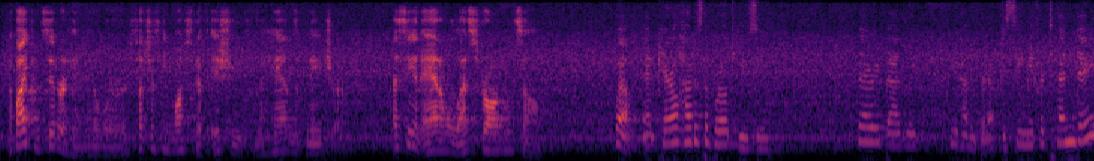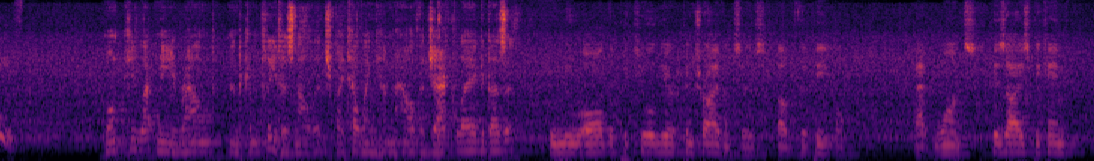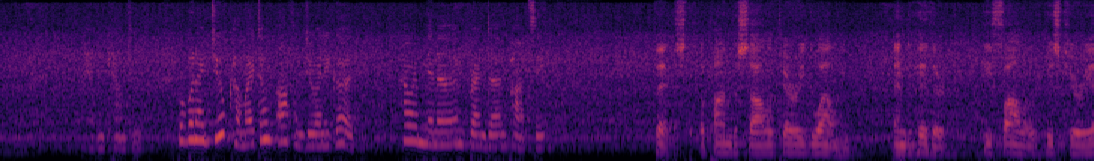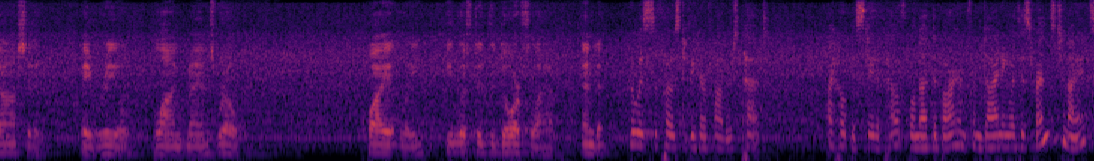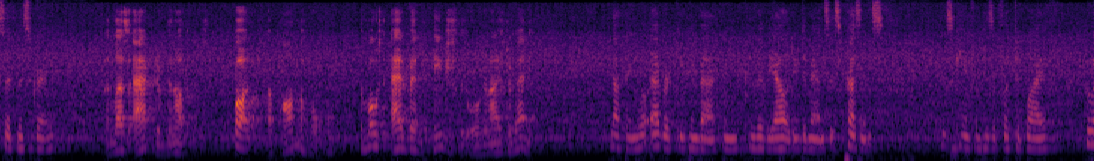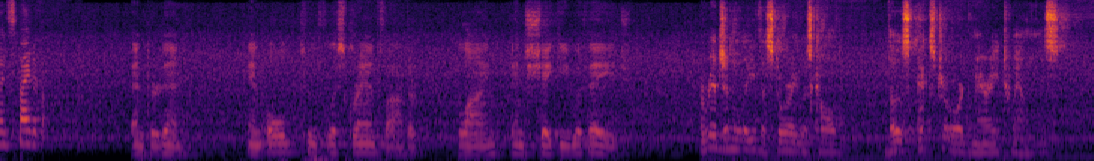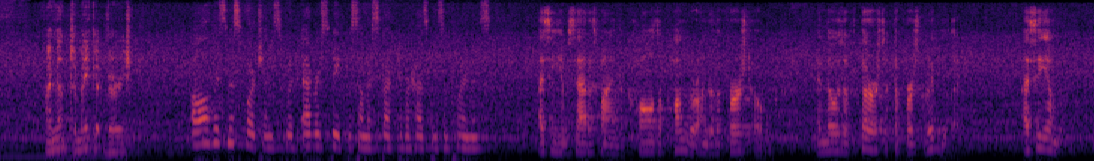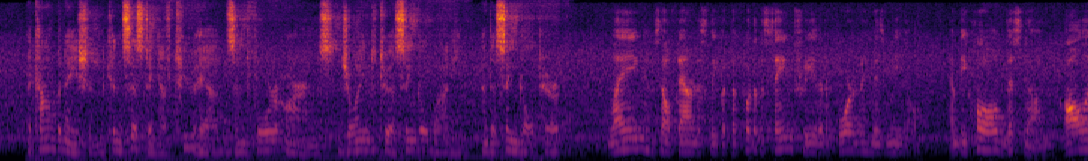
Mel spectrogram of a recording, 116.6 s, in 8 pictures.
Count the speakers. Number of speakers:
4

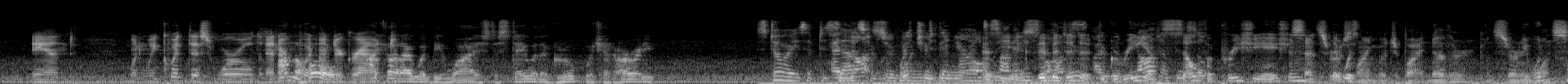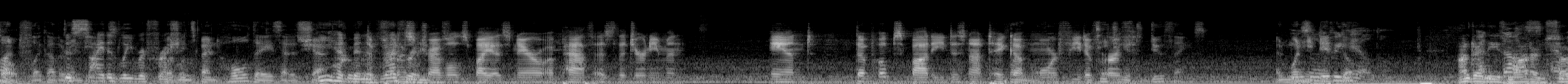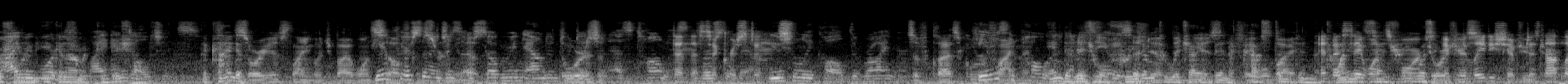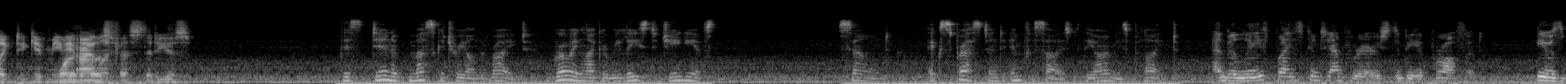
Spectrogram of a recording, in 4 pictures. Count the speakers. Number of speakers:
7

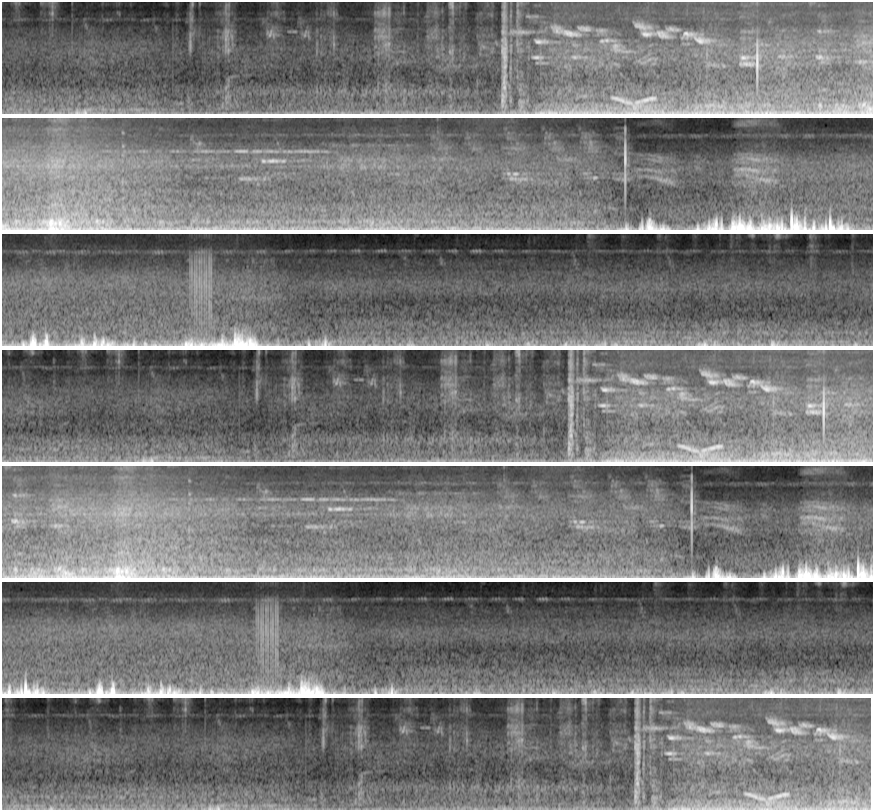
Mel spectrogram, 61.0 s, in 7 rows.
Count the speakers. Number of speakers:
0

